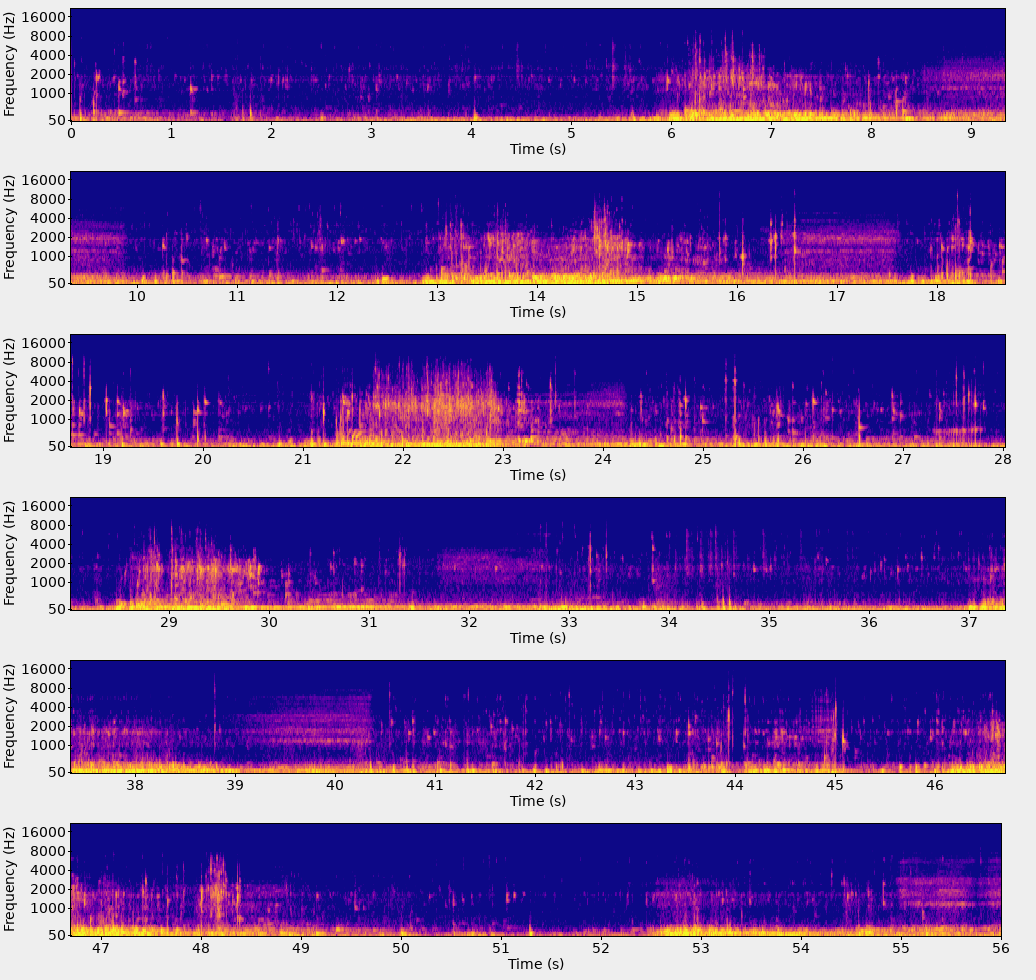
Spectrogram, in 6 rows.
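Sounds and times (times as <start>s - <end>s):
exhaled bubbles underwater: 0.0s - 4.2s, 5.6s - 56.0s.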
